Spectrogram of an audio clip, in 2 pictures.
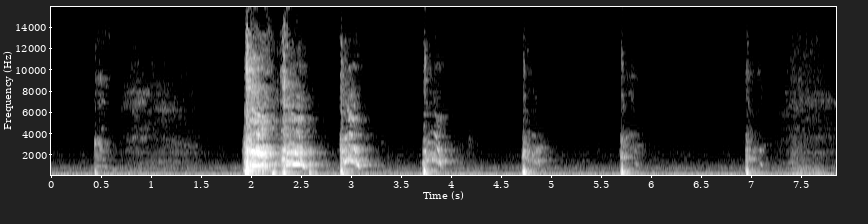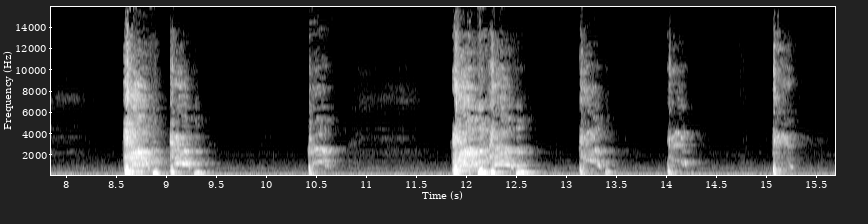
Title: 9 - coughing a bit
